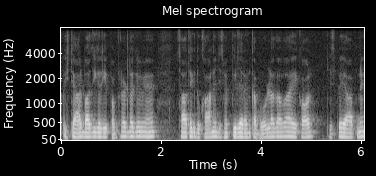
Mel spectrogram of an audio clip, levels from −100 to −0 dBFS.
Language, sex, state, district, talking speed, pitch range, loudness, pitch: Hindi, male, Delhi, New Delhi, 245 wpm, 110-120 Hz, -17 LUFS, 115 Hz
